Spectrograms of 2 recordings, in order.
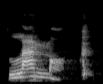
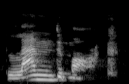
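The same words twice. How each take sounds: First: The D sound is silent. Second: The D sound is pronounced. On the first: The speaker calls it right. "It's landmark" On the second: The speaker calls it wrong. "It's not landmark"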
